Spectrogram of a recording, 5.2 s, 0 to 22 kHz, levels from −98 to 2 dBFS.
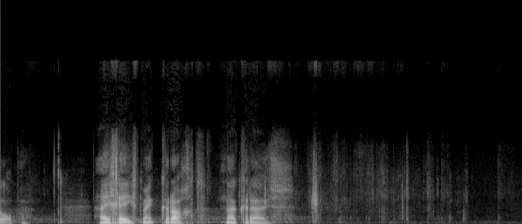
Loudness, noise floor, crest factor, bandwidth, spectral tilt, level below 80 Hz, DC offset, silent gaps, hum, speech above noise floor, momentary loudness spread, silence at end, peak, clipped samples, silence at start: -29 LUFS; -71 dBFS; 24 dB; 16 kHz; -5.5 dB/octave; -70 dBFS; under 0.1%; none; none; 43 dB; 24 LU; 2.05 s; -8 dBFS; under 0.1%; 0 s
